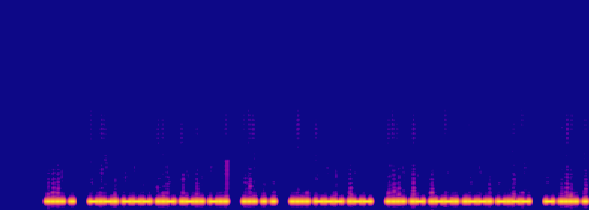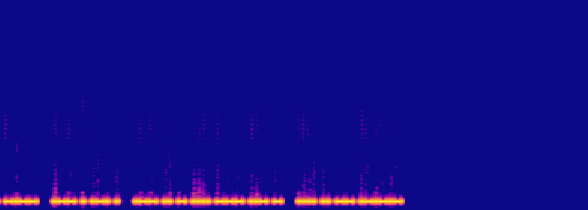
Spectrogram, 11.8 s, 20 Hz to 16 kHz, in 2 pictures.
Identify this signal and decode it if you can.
Morse code, heard as a keyed tone, about 52 wpm, 700 Hz. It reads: HE COULD SEE HOW HAPPY THEY WERE WITHOUT HIM.
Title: Sentences from Top 1000 Words - Review Part 3 - 50wpm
